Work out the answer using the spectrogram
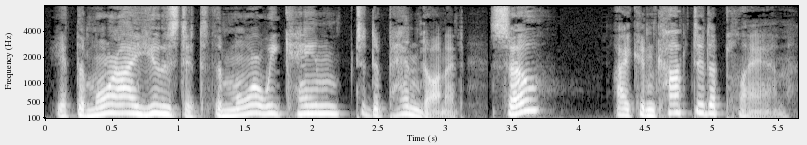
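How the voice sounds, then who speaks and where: A man's voice: high-pitched, big pitch swings, measured pace, darkish tone, dry recording, clean studio sound, exaggerated voice. A man playing a boastful yet nervous, evasive adventurer in a video game, wordy and theatrical, stammering when flustered. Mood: rueful, explanatory. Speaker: voice actor in a story video game. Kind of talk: animated video game dialogue.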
